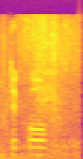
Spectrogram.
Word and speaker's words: reticle: Rectile or reticle?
